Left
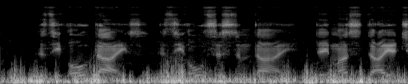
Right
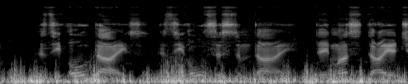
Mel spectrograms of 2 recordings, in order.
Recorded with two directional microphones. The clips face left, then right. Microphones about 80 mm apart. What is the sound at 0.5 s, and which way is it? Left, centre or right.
Speech, left.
